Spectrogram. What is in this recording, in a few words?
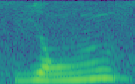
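"jung5", Cantonese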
